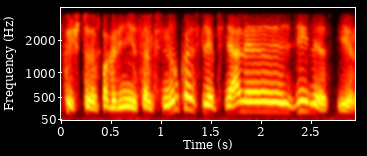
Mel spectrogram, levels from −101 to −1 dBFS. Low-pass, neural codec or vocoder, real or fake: 3.6 kHz; none; real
